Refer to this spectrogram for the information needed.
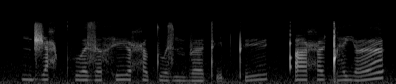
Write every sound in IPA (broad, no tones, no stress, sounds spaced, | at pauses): n d͡ʒ i ħ kʷʰ œ z ə h y ħ ʊ tʷ œ z m b œ tʼ ḭ t pʼ y | qʼ œ ħ ø ɡ͡ǃ ɛ j œ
